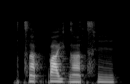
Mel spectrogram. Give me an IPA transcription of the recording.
t͡s ã˦ k̚ p a˥˧ j ɡ ã˨˩ t͡sʰ i˨˩

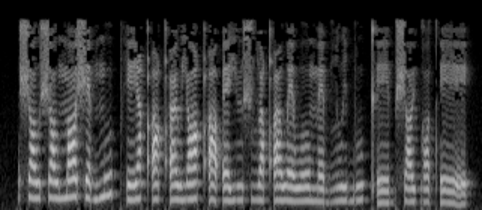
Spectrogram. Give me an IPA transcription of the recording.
ʃ ɒ u̯ ʃ ɒ u̯ m ɒ ʃ ɛ b m u pʰ e i̯ qʼ ɒ qʼ ʉ u̯ j ɒ qʼ ɔ ʔ ɛ j ʉ ʃ ʎ u qʼ o w ɛ w o m ɛ b ʎ u i̯ b u kʼ e b ʃ ɒ y̯ ɡ ɔ tʼ e

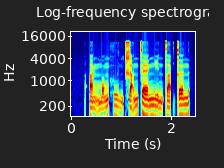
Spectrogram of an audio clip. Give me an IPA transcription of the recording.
ʔ a̰˧˨ ŋ m ɔ˨˦ ŋ h ṳ˨˩ n t͡ɕ a̰˧˥ n t̪ ɛ˧ ŋ i˧˩ n t̪ a˨˩ k̚ t̪ ə˧ n

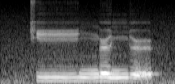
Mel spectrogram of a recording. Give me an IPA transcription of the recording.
c iː ŋ ʏ ɲ ʏ

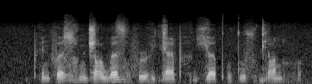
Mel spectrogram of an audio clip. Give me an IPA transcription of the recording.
pʰ ɪ n f ɜ ɮ ɑ̤ n d͡ʒ ɑ w ɜ z ɔ̤ f ɹ ə̤ j ɡ æ pʰ ə̤ ɡ ç ɜ pʼ ɔ̤ tʷ ɑ sʷ ə̤ ɡ j ɑ n ɑ̤

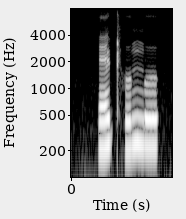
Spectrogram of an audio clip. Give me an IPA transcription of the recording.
ɛ˩˥ ʈʰ ʊ˩˥ ŋ ʊ˧

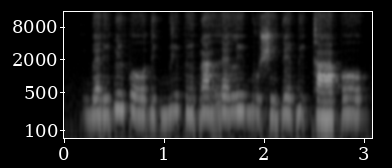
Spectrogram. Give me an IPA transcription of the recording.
ɡ͡b ɛ˨ ɾ i˦ ɗ ĩ˦ p oː˨ ɗ i˨ ɡ͡b i˦˨ p ĩ˨ ɗ ã˦ r ɛ˦ l i˦ b u˨ ʃ i˨ ɗ e˦ ɓ i˨ k aː˨ p o˦

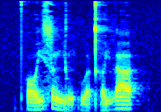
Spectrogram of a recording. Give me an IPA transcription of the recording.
pʰ ɔː˨˥ j s ɐ˨ ŋ j ʊ˨˩ ŋ kʷ aː˨˩ kʰ ɐ˨˥ j l aː˧ t̚

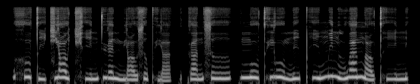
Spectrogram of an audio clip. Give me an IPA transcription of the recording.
x ɤ˥˩ t̪ i˨˩ t͡ɕ j ɑ˥˩ ʊ̯ t͡ɕʰ i˧˥ n t̪ ɥ ɛ˥˩ n m j ɑ˧˥ ʊ̯ s ɹ̩˧ pʰ j ä˩ | k a˧˥ n s ɹ̩˥ | n̪ o˥˧ ʊ̯ t̪ʰ j o˥˩ ʊ̯ n̪ i˧˥ pʰ i˧˥ m i˥˩ n l w ä˥ n̪ ɑ˧˥ ʊ̯ t̪ʰ i˥ n

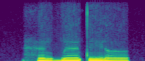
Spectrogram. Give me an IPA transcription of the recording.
h ɛ̃˧ ɡ͡b ɛ̃˦ t ĩ˦ ɾ ə˨

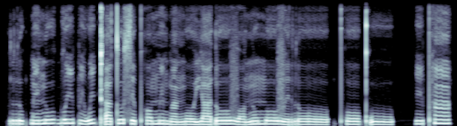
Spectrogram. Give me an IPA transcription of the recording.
r u˨ k͡p ĩ˨˦ n uː˦ ɡʷ iː˦ p i˨ w i˦ kʼ a˨ t u˦ s ɪ˦ pʰ ɔ˦ m ĩ˦ b ã˨ ŋ oː˨ j a˨ ɗ oː˦ v ɔ˨ n ũ˦ m oː˦ v ɪ˨ r oː˦˨ | pʰ oː˨ kʼ uː˨ | i˨ pʰ ã˦

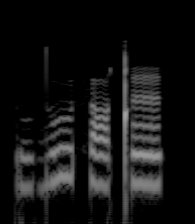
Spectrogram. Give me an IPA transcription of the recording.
ɾ ṳ d̪ u θ ɔ ǃ ə̃

